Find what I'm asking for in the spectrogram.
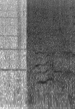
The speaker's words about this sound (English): A body crashes through the window, then shakily attempts to get up.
